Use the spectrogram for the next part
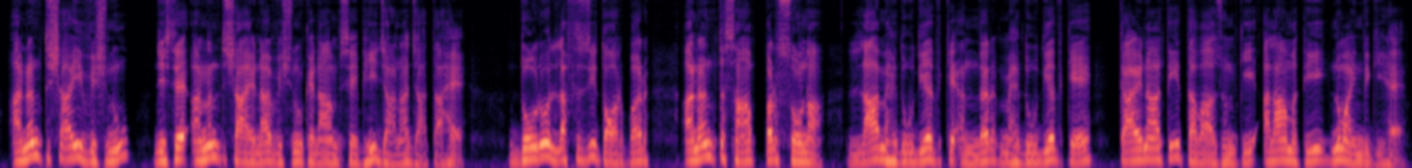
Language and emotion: Urdu, neutral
